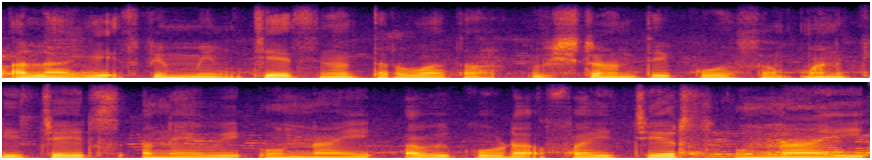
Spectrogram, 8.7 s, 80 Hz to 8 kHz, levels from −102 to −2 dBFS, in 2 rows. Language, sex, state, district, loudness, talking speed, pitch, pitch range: Telugu, male, Andhra Pradesh, Sri Satya Sai, -17 LUFS, 105 wpm, 135 Hz, 130-135 Hz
